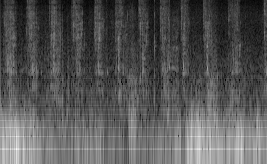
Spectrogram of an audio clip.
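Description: Goats close to the microphone: a quick, even run of crisp clicks, about five or six a second, with low rumbling near the start and again about three seconds in.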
